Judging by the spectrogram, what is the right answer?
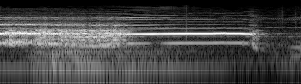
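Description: A rooster crows loudly and close by in one long call that rises, holds a steady note and then breaks off, heard as part of a dramatized Bible scene.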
